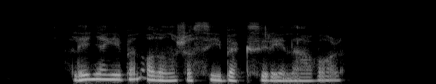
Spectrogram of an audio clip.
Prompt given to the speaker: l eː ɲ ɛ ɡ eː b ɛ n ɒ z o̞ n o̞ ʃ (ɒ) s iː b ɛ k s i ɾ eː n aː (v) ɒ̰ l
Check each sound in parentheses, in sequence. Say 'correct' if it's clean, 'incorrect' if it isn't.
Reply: correct, correct

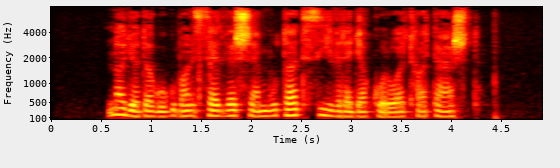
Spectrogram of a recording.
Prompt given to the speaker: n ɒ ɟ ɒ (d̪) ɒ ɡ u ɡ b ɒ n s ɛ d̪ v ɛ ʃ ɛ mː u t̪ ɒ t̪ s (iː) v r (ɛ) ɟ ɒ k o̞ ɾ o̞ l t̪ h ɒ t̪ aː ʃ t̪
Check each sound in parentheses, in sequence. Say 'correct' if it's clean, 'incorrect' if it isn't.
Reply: correct, correct, correct

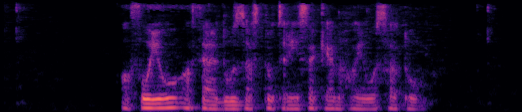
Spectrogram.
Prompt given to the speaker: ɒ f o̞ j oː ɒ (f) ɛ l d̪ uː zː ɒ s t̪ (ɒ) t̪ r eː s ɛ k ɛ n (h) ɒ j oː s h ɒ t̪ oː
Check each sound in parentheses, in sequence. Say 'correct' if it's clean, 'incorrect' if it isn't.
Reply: correct, incorrect: o, correct

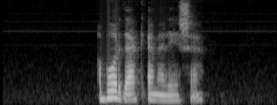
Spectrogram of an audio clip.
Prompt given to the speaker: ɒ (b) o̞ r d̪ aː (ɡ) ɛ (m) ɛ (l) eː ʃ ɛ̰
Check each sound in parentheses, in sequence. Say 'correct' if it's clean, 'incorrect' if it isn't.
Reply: correct, incorrect: k, correct, correct

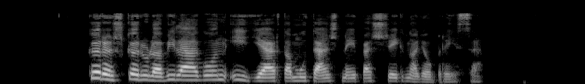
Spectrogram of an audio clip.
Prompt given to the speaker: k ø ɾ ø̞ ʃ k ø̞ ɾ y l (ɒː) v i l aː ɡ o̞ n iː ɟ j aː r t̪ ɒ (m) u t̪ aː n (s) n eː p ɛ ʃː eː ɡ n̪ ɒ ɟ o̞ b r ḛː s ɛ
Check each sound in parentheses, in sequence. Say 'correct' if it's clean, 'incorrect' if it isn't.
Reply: incorrect: ɒ, correct, incorrect: ʃ

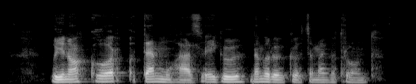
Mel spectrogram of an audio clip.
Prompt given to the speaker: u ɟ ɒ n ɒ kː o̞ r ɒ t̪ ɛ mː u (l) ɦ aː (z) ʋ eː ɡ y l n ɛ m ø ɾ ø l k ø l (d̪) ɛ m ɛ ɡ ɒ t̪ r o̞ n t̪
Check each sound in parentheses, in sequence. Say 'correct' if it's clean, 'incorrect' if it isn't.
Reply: incorrect: none, correct, incorrect: t̪

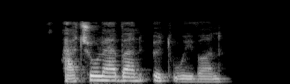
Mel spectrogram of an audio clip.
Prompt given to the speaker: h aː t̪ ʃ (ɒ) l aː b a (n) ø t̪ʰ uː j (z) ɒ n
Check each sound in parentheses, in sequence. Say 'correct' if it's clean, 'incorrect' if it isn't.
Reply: incorrect: o, correct, incorrect: v

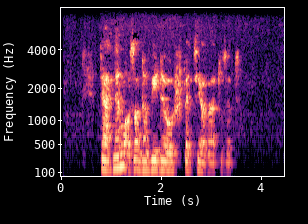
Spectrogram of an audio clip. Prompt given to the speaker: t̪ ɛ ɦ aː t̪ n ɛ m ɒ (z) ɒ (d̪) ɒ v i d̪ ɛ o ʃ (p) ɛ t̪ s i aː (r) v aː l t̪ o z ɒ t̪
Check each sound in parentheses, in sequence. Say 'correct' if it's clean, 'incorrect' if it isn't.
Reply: correct, correct, correct, incorrect: l

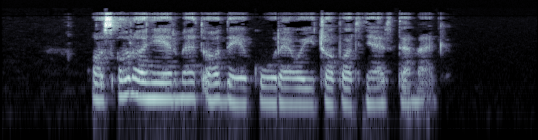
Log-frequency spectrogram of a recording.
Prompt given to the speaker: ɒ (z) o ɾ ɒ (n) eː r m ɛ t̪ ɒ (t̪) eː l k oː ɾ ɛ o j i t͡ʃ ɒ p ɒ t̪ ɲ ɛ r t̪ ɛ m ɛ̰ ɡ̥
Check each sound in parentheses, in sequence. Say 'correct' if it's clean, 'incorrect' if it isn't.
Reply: correct, incorrect: ɲ, incorrect: d̪

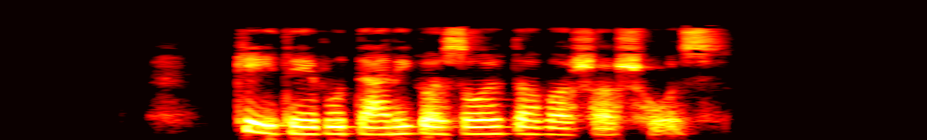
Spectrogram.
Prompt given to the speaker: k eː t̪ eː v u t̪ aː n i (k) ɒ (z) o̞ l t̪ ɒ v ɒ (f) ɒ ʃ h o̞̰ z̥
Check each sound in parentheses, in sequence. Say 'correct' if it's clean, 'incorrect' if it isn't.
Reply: incorrect: ɡ, correct, incorrect: ʃ

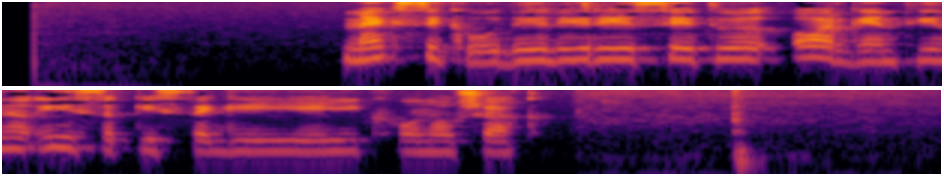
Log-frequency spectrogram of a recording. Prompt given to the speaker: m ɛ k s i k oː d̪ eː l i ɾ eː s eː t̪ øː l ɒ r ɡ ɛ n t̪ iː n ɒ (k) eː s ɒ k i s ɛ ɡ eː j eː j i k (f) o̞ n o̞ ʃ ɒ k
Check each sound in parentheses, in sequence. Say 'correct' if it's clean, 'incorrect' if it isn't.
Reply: incorrect: ʔ, incorrect: h

